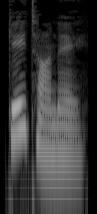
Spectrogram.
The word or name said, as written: gaëtane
